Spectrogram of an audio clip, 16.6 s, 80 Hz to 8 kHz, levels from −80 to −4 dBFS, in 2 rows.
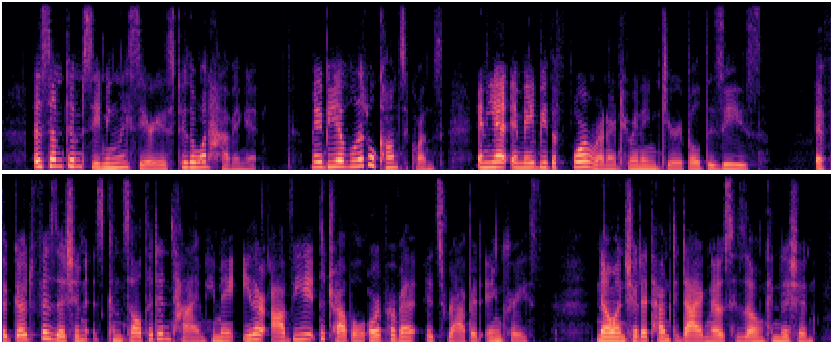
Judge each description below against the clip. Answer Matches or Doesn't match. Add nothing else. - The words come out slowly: Doesn't match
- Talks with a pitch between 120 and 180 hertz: Doesn't match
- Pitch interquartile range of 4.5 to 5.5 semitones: Matches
